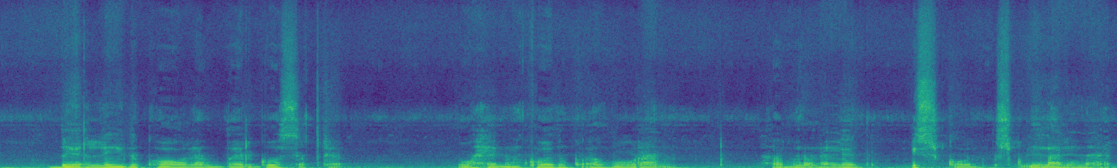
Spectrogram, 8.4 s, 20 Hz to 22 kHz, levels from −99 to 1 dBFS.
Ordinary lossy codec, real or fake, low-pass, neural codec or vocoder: none; fake; none; codec, 44.1 kHz, 3.4 kbps, Pupu-Codec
